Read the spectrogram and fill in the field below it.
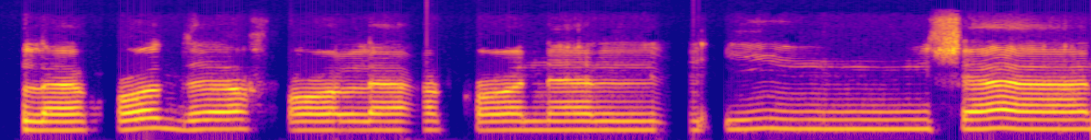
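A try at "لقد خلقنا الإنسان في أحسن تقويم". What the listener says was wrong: Sin, bukan shin. Bukan shin, tapi sin. San, bukan shan. Bukan sa. Se. Sa Indonesia. Se.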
